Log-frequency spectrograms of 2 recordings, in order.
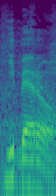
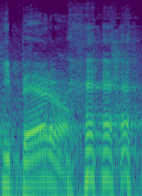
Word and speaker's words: Ribeiro: It's pronounced Ribeiro. Ribeiro. Yeah, the R becomes an H in Brazil.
